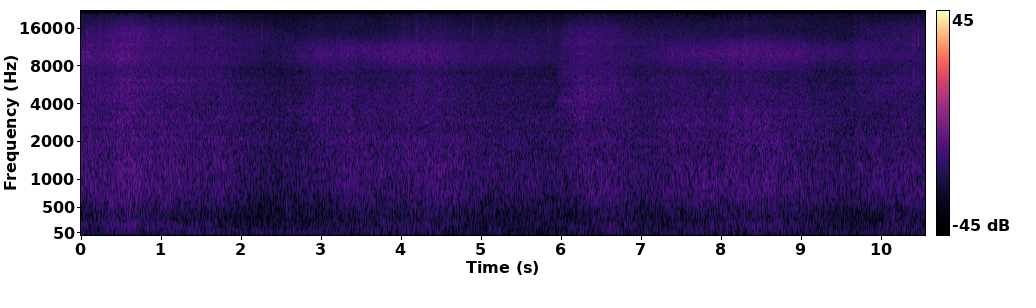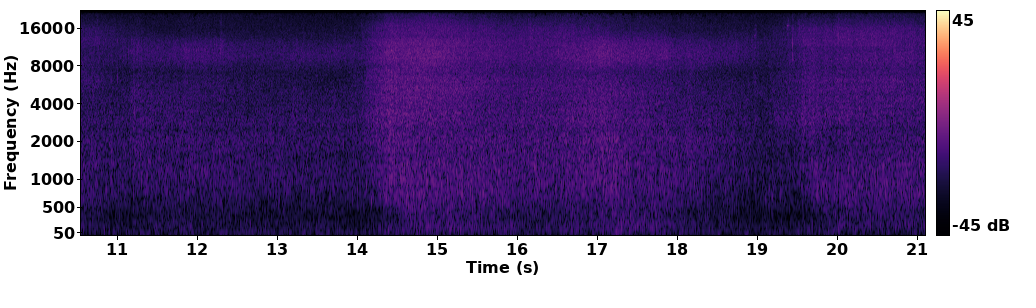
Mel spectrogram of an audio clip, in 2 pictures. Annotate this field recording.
Late night seaside, traffic sound, Sound of the waves, Zoom H2n MS+XY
